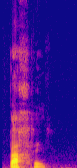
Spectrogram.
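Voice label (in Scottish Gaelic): "Bachrain", Scottish Gaelic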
